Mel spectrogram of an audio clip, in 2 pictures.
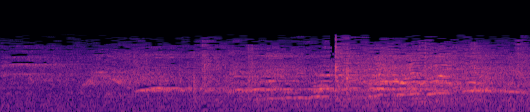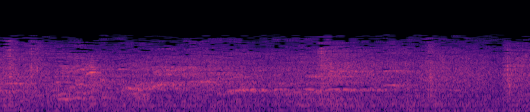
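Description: Spectators and players shout in a large echoing rink.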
